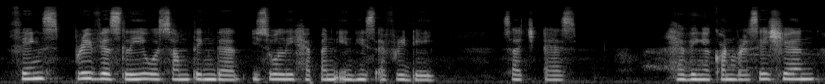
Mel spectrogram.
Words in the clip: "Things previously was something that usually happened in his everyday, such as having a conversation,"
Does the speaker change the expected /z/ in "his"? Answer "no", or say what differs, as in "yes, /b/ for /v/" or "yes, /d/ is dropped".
yes, /s/ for /z/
